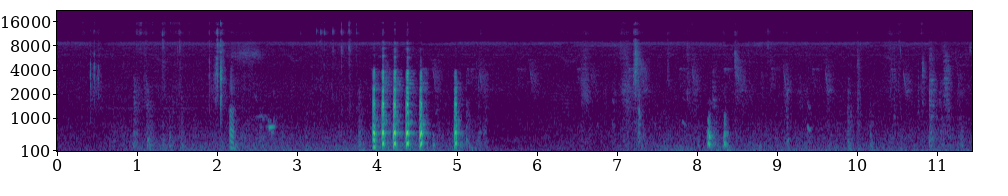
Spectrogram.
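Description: Rooster clucking. About four seconds in comes a quick run of about seven loud clucks, with a few single softer clucks before and after.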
